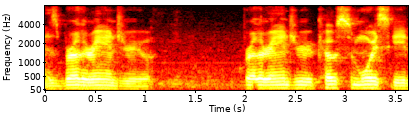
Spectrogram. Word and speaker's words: Kosmowski: brother Andrew brother Andrew kosamoiski that I pronounced that correctly cosmowski is all right so uh the first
